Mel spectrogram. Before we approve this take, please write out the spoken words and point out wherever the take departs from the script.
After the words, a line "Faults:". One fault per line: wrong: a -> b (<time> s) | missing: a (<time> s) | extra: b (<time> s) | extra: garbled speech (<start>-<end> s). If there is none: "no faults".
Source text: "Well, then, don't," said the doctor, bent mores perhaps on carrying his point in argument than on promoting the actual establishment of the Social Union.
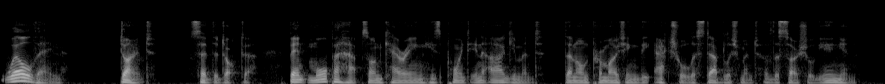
"Well, then, don't," said the doctor, bent more perhaps on carrying his point in argument than on promoting the actual establishment of the Social Union.
Faults:
wrong: mores -> more (3.1 s)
